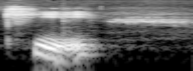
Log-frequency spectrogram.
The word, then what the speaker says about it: Qi: and seen it um i spelled it q i right like the word chi but pronounced key and i picked that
